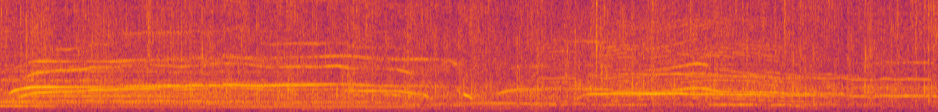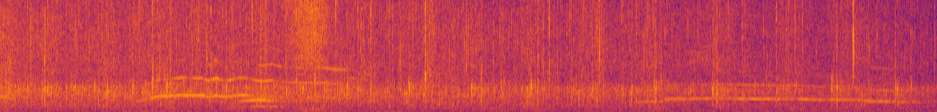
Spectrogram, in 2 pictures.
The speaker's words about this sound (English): Can we give her one more round of applause?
